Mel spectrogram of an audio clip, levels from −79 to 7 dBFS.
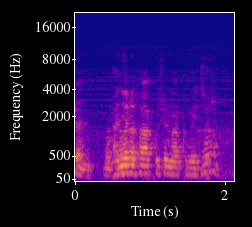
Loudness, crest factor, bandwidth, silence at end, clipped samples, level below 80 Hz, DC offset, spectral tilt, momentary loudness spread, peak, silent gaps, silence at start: -26 LUFS; 18 dB; 11.5 kHz; 0 s; under 0.1%; -60 dBFS; under 0.1%; -7 dB/octave; 12 LU; -8 dBFS; none; 0 s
